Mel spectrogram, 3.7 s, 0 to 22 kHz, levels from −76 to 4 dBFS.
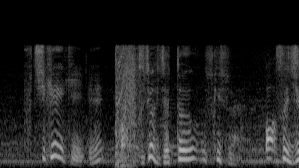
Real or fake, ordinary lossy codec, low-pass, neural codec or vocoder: real; Opus, 64 kbps; 7.2 kHz; none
